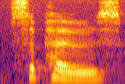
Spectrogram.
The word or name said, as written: suppose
